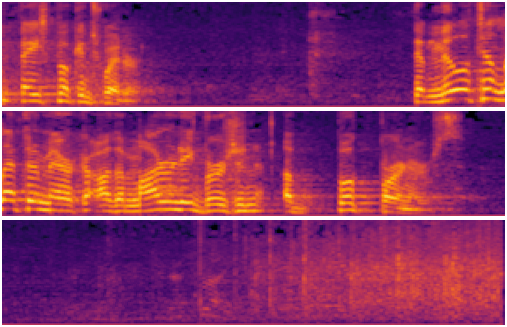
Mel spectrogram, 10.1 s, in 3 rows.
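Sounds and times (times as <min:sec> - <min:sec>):
speech: 0:00.1 - 0:01.1, 0:02.8 - 0:06.5
audience applause: 0:08.0 - 0:10.0.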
